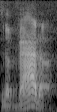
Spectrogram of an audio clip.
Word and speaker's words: Nevada: but it says apparently the only acceptable pronunciation of the state is Nevada not Nevada pronouncing the state's name incorrectly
